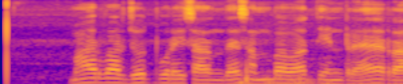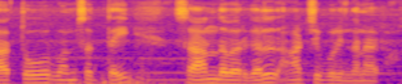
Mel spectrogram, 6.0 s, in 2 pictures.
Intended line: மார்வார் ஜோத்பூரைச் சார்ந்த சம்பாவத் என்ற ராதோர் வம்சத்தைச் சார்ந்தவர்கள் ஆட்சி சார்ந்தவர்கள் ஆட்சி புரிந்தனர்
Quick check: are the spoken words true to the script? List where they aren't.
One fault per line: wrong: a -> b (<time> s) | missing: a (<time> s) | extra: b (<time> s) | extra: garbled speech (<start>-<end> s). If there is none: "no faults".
missing: சார்ந்தவர்கள் ஆட்சி (5.4 s)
